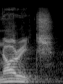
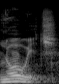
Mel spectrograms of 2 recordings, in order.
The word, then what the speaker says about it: Norwich: about um the town norwich yeah uh and i'd pronounce it norwich yeah um and it's obviously having a sign on silent w so so no no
